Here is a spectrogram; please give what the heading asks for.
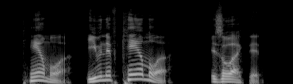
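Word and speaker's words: Kamala: Trump is elected or Camala camela sorry I shouldn't mispronounce her name I'm trying to correct myself now camela even if camela is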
